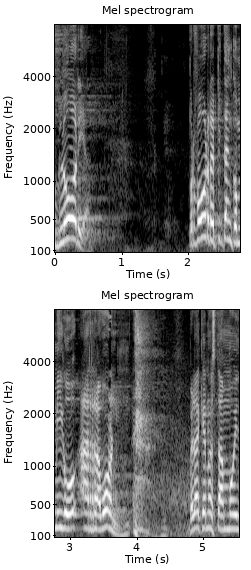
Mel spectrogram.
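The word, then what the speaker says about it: ἀρραβών: alabanza de su gloria por favor repitan conmigo ar rabón verdad que no está muy difícil aprender griego ar rabón es fácil de pronunciar y Hay a veces similitudes en pronunciación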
